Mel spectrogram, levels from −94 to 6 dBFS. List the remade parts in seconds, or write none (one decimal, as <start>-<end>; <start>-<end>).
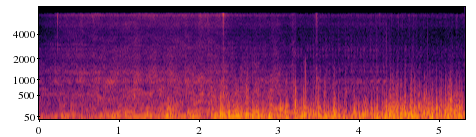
0.0-3.2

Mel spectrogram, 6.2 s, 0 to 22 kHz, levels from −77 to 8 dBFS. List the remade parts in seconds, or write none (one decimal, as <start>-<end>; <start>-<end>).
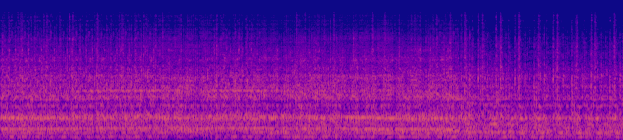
1.6-2.1; 2.6-4.3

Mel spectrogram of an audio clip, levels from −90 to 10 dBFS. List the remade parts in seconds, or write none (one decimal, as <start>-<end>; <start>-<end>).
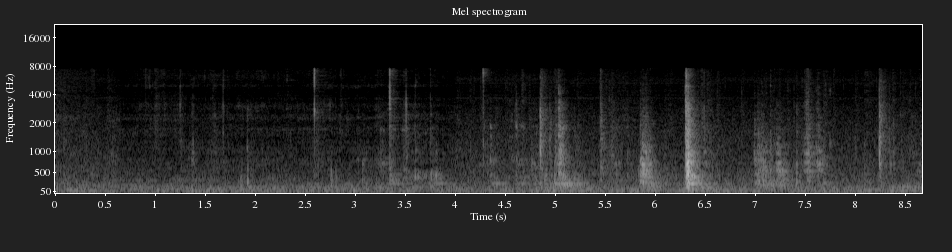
0.6-4.0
